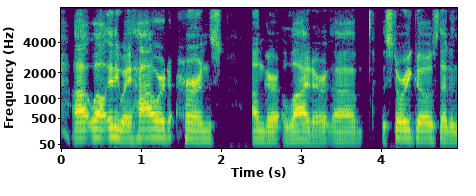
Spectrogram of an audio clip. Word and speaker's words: Ungerleider: We had legendary sound designer Howard Ungerleider, not Ungerleader, which we recorded the episode in portions, and I had his name wrong, and I want to apologize to Howard.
